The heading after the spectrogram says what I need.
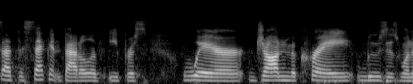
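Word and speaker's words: Ypres: is the Battle of epris uh we said how the British soldiers not really understanding how to pronounce this often called it wipers but you learn that it is called epris uh this is a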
